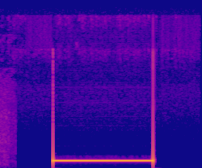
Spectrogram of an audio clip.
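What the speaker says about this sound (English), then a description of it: "I got a phone call on my other line. I didn't realize that Skype did that." A Skype call-waiting beep signals an incoming call on the other line: a single clean, steady tone lasting about a second, sounding alone against silence.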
